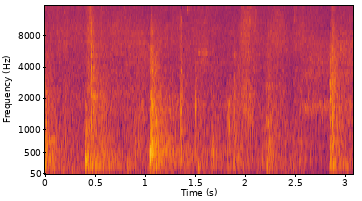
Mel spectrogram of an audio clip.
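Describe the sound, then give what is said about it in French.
Footsteps climbing a short series of stairs underground: a few faint, irregular scuffing steps with soft thuds and no voices. “On attaque la remontée. Petite série d'escaliers.”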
